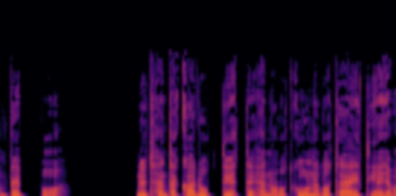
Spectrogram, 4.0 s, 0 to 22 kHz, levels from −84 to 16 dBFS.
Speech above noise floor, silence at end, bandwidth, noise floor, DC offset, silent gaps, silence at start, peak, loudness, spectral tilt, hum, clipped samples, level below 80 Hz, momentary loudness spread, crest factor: over 65 dB; 0 s; 16 kHz; under -90 dBFS; under 0.1%; 0.34-0.38 s, 0.77-1.34 s; 0 s; -6 dBFS; -26 LUFS; -5.5 dB/octave; none; under 0.1%; -36 dBFS; 9 LU; 20 dB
